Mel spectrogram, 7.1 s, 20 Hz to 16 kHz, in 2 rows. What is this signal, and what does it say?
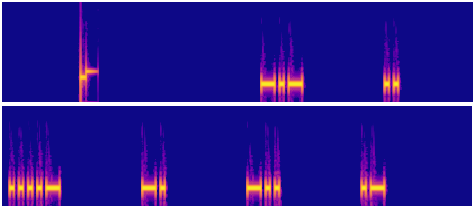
Morse code, heard as a keyed tone, about 35 wpm, spaced as for 12 wpm, 690 Hz. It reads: KI4NDA
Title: USA Call Signs - 6 Characters - 6x Character Spacing - 35wpm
